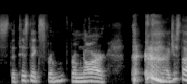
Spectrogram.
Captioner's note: clears throat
